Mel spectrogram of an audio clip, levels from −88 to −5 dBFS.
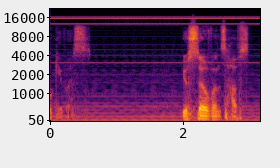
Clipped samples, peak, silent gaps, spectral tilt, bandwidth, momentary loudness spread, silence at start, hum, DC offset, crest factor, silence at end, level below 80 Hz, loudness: under 0.1%; -4 dBFS; none; -4 dB/octave; 17.5 kHz; 11 LU; 0 s; 60 Hz at -40 dBFS; 0.3%; 22 dB; 0 s; -46 dBFS; -22 LUFS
